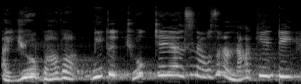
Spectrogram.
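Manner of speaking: narrated haughty retort, lifting high. A narrator's reading. Maithili denies joking to her bava, haughty. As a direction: brush him off with a touch of arrogance. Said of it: "పొగరుగా మాట్లాడుతూ".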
